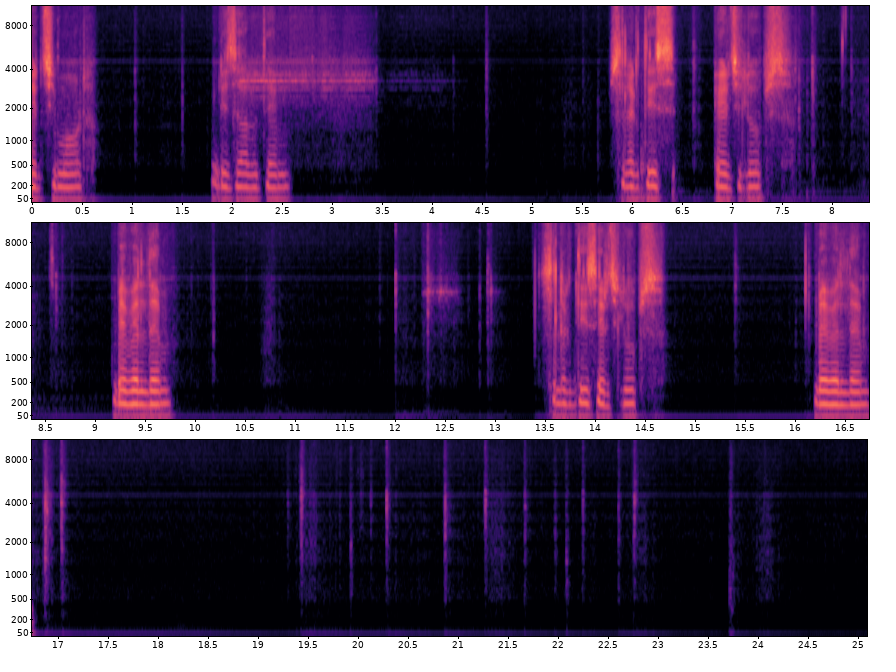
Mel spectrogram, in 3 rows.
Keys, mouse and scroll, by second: 0.5 2, 1.8 ctrl+x, 2.5 scroll down 1, 2.8 middle click, 3.7-4.3 scroll up 2, 4.3 middle click, 4.3 click, 5.4 alt+click, 6.3 alt+shift+click, 7.3 scroll up 2, 7.8-8.2 shift+middle drag, 8.6-9.1 shift+middle drag, 10.0 ctrl+b, 11.7 Tab, 11.8 scroll down 3, 12.0 middle drag, 12.4-12.8 scroll up 3, 12.8 shift+middle drag, 13.4 Tab, 13.8-14.2 shift+middle drag, 15.0 alt+click, 15.7 alt+shift+click, 16.8 ctrl+b, 19.7 Tab, 19.9 scroll down 1, 20.3-20.8 middle drag, 21.2-21.6 middle drag, 21.9 scroll down 1, 22.2-22.6 shift+middle drag.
